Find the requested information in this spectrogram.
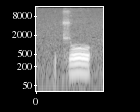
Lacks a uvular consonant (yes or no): yes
